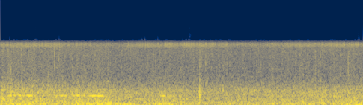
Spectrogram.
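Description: A bird calling a short run of low, steady hoots, several in the first two seconds, over a continuous rushing background noise with a low rumble.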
